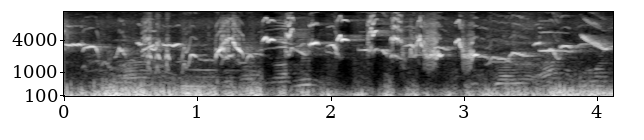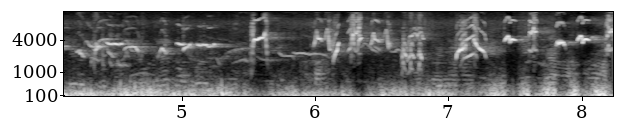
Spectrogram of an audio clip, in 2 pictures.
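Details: Oriental magpie-robin singing excitedly, squeaky upslurred whistles and sharp chips packed into fast bursts, set against a noisy low rumble.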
